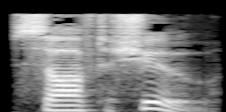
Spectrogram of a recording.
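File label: "soft-shoe", British English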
